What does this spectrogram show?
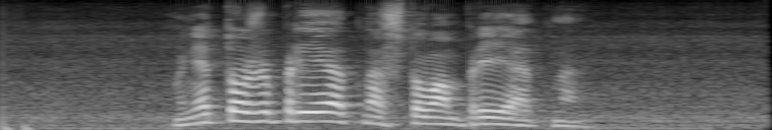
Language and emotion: Russian, positive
